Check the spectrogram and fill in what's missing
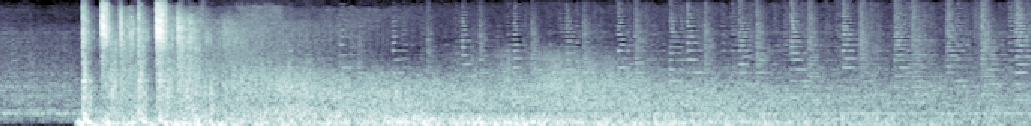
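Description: Battleship main guns fire a salvo in the naval combat game World of Warships: one sudden loud blast with rapid overlapping reports, then a long deep rumbling roar that slowly fades.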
